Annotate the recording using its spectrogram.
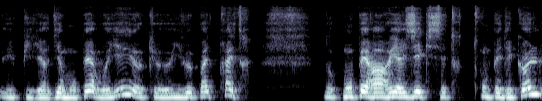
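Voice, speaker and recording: A man speaks at a moderate pace in a fairly high, somewhat breathy voice. The background is quiet. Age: 60s. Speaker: retired automation technician giving testimony. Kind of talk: testimony. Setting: video call. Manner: halting.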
